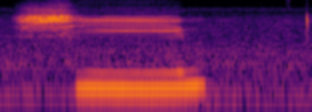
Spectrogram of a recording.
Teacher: زبان کا درمیان اور تالو کے درمیان سے لگے تو ادا ہوتا ہے شین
